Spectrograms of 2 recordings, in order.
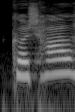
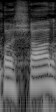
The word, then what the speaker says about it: خوشحال: The kha is not in English, so it's always tricky.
